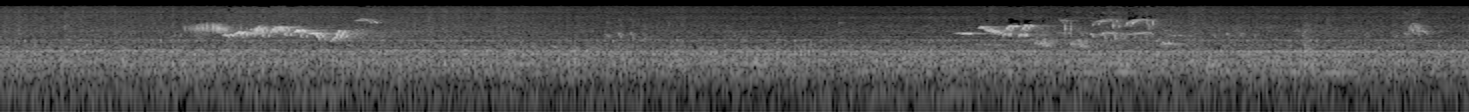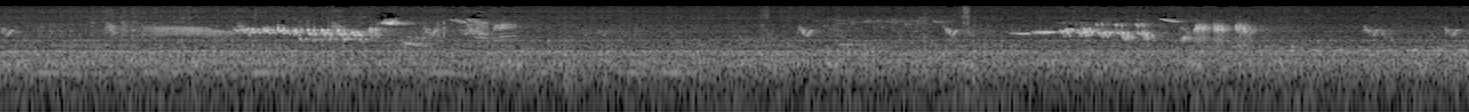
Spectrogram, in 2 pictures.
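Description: Birds chirping in four bursts of quick high notes, one about every five or six seconds, with a few single notes between, over a steady background hum.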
